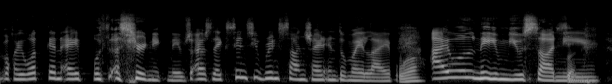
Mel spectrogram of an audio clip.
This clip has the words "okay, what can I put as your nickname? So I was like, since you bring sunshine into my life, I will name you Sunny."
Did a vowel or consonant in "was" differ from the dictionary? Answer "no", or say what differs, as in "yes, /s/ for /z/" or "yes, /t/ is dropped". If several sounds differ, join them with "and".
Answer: yes, /s/ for /z/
